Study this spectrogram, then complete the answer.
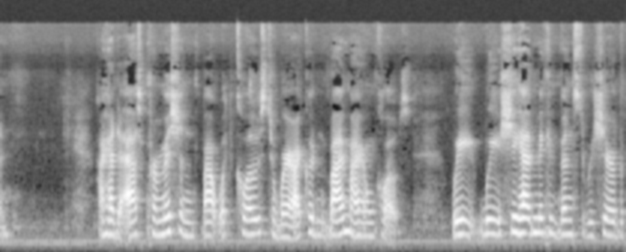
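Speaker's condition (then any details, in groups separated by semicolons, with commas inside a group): Cerebral palsy; walks flat-footed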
